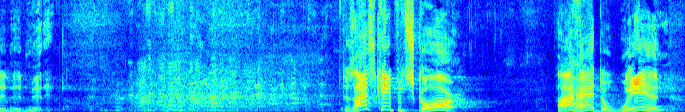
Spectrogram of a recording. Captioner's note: laughter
